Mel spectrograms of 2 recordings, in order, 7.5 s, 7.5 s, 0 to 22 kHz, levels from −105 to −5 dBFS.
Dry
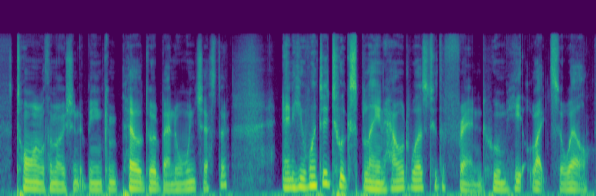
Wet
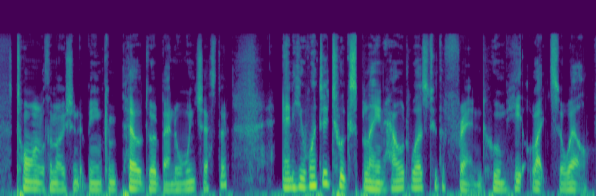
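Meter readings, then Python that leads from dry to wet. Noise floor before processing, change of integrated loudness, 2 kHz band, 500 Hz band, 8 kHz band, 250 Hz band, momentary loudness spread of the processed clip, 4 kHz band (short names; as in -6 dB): -50 dBFS, -5.5 dB, -5.0 dB, -5.0 dB, -4.5 dB, -5.5 dB, 9 LU, -4.5 dB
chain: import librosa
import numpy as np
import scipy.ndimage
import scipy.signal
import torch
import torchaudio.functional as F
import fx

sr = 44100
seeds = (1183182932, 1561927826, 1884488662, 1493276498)

y = fx.dereverb_blind(x, sr, rt60_s=0.67)
y = y * 10.0 ** (-4.5 / 20.0)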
